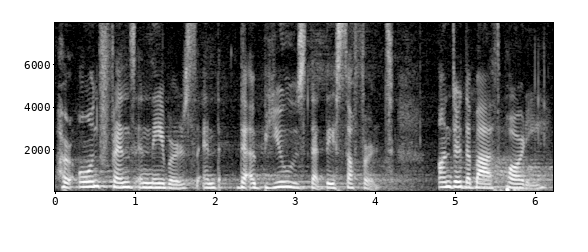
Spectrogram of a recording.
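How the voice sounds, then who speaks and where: A woman from Syria giving an earnest personal talk to an audience, telling her story in a measured way. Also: mid-range voice. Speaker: guest speaker. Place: synagogue hall. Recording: reverberant hall.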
